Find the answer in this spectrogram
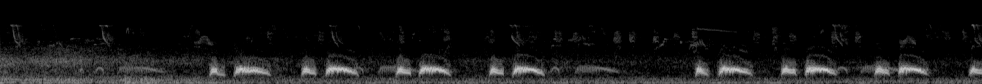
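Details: Cooing of a Spotted dove used to attract wild birds into a trap: after a quiet start, soft hollow phrases pairing a clipped note with a drawn-out falling croo repeat steadily, with thin bird chirps behind.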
